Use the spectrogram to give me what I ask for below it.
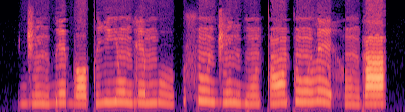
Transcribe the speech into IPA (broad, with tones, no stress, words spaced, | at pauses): d͡ʒĩ˨ɡ͡be˧ dɔ˨ti˨˦ jũ˦ɡe˦mu˦˨ | sũ˦d͡ʒĩ˧ɡ͡bũ˨ tɔ̃˨˦tũ˦ le˦˨hũ˨ɡa˧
